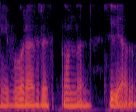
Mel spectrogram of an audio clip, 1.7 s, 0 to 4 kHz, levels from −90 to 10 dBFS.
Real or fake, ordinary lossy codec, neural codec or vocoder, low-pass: fake; Opus, 24 kbps; codec, 16 kHz, 4.8 kbps, FACodec; 3.6 kHz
